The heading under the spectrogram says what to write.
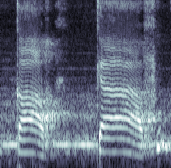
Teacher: अब यहाँ पर बाज़ औक़ात काफ पढ़ते वक्त लोगों को परेशानी होती है, तो ये इसका मखरज आपको बता देता हूँ कि ज़ुबान जो है आपकी ये ऊपर वाले तालू जो सख्त जगह है तालू की वहाँ पर लगेगी तो ये काफ पढ़ा जाएगा। जुबान की जड़ ऊपर वाले तालू का जो सख्त जगह है खुरदरा वहाँ पर लगेगी तो काफ पढ़ा जाएगा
